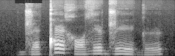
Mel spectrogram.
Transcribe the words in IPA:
ɖ͡ʐɛ˩˧ǃɛ˥˧xɔ˩˧ ze˧ɖ͡ʐeː˧˩ɡø˩˧

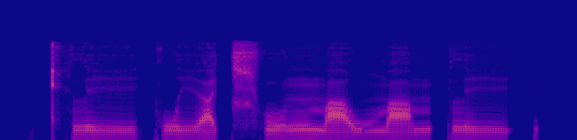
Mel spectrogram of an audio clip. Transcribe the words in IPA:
kʰliː˩˦kwi˨˩a̯ t͡ɕʰu˦˥nma˩˦wma˩˦m pli˨˩ʔ

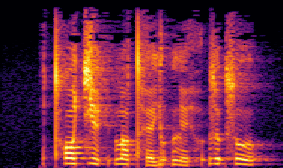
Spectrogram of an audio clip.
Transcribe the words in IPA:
tʰɔ˦t͡ɕe˦˨ɪ̯ ʔɪ˦ʔlɔ˦˨ tʰɛ˨jʊ˦ʔle˨ hʊ˦ʔzʊ˦ʔso˦˨ʊ̯

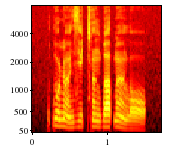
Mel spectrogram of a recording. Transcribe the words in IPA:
ɗu˦ɳœ̃˨˦ zʲə˦cə̃˦ɡ͡ba˦ɓœ̃˦˨ lɔ˦˨

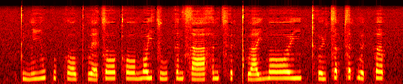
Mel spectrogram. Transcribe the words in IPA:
t̪ɪ˨˩ŋliː˨˥wkʷɐ˨˥p̚ kɔː˨kʷʰɛː˨˩t͡sɔː˥ kʰɔː˧ŋɔː˥j t͡suː˨˥kɐ˧n saː˨˧hɐ˥ŋ t͡sʰɵ˧t̚kʷʰaː˨˥j n̪ɔː˥j | kʰɵ˨ɥt͡sɐ˥p̚sɐ˥t̚ wɵ˨˥t̚pɐ˥p̚

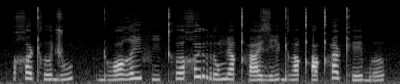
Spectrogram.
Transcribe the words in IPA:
χɤ˨˦ʈʰɤ˩˧˩d͡ʒu˨˦ | ɖʱɔ˩˧˩ʁi˦˥ fi˩˧˩ kʰɤ˨˦χɯ˦˥ ro˨˦mi˨˦qʰe˩˧˩ zi˩˧˩ ɖʱɤ˨˦qʰo˩˧˩ qʰi˦˥ ʈʰe˩˧˩ bɤ˨˦

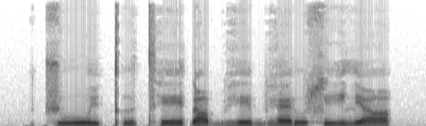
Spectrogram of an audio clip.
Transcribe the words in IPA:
t͡ʃuwy kʼɯtʰeɗɑ bʱebʱæ ɾuɬilʲɑ

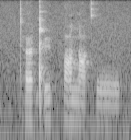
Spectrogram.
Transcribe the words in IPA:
tʰœ˨ǃʼy˧ pːɑ˧nɑ˨kʰuː˨

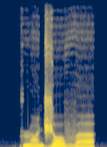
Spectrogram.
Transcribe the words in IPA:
kɹɑ̃d͡ʒɔ va

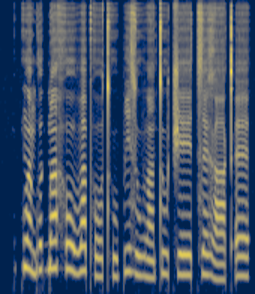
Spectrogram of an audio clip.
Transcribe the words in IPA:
kʷã˦˨ɡʷɛ˦ ɡ͡bã˦hoː˦˨ βa˦pʰoː˨tʰu˨pi˦ zu˨βã˨ tu˦˨ t͡ʃeː˦ t͡sɛ˦ɣaː˨ kʼɛ˦

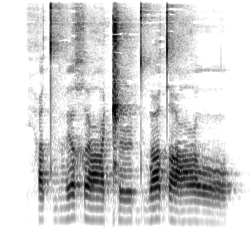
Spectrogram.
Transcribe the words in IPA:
hetˤɡʱɘ χɯʕɘǁə˞ dʱotˤa ʕɔ

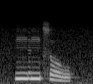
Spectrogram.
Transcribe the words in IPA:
ŋɪ˧ŋso˨˩w

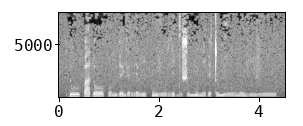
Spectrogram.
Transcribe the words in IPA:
ɗuː˦ɓa˦ ɗoː˦po˨ŋ ɗɪ˨jɪ˨rɪ˨ βi˦kʷũ˨ vuː˨ri˦ɡu˨ʃu˦ mũ˦˨ni˨ɗɪ˨ tu˦mɣuː˨nu˨ jiː˨ vuː˦

